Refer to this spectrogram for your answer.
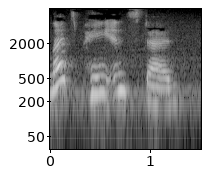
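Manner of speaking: ordinary delivery, nothing marked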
